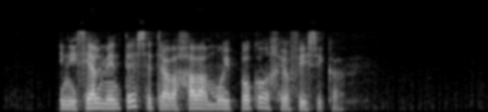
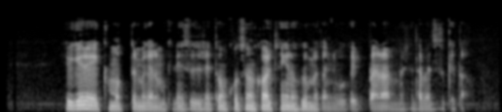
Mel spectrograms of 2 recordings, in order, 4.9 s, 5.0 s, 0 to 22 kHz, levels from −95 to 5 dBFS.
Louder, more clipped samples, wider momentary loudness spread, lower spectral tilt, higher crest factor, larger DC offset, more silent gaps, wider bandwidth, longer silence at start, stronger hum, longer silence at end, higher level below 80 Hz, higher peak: second, -29 LUFS vs -26 LUFS; neither; second, 12 LU vs 16 LU; second, -4.5 dB/octave vs -7 dB/octave; about the same, 22 dB vs 22 dB; neither; neither; second, 7.4 kHz vs 11 kHz; about the same, 0.6 s vs 0.65 s; neither; first, 1.45 s vs 0.4 s; second, -78 dBFS vs -60 dBFS; second, -8 dBFS vs -4 dBFS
